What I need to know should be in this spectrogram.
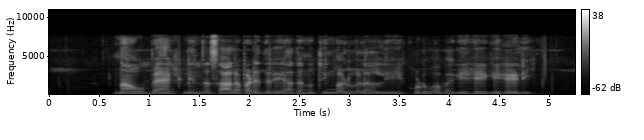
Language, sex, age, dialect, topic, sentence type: Kannada, male, 18-24, Coastal/Dakshin, banking, question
